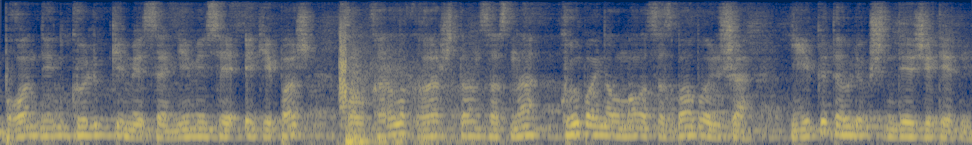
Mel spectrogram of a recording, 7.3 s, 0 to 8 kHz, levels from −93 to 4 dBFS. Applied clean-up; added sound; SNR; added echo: none; Explosion; 4 dB; reverberation time 2.0 s.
